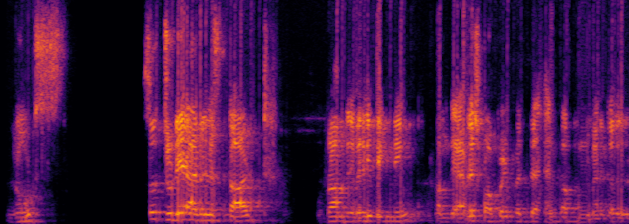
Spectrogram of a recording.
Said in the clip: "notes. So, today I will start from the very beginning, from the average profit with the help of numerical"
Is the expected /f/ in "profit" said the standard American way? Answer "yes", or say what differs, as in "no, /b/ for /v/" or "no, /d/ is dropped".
no, /p/ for /f/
